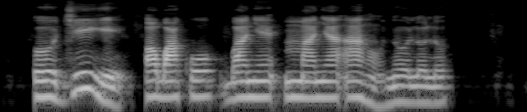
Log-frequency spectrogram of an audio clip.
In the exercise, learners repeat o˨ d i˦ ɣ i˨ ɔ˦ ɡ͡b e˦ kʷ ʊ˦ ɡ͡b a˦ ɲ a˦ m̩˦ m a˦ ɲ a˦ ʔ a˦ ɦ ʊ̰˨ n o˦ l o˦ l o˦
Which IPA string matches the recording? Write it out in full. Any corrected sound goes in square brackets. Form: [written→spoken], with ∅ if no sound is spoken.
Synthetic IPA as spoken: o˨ [d→d͡ʒ] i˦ ɣ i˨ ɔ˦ ɡ͡b [e˦→a˦] kʷ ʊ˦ ɡ͡b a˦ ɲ [a˦→e˦] m̩˦ m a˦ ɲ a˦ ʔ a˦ ɦ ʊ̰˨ n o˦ l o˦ l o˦

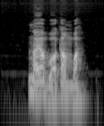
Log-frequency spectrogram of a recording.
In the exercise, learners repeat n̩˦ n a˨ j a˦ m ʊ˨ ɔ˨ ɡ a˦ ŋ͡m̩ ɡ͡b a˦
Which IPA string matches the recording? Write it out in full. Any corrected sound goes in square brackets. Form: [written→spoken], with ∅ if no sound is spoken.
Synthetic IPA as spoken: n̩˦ n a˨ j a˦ [m→b] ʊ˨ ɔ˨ [ɡ→k] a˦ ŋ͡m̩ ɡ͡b a˦

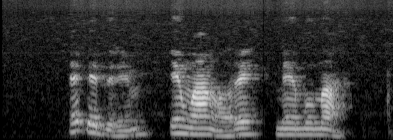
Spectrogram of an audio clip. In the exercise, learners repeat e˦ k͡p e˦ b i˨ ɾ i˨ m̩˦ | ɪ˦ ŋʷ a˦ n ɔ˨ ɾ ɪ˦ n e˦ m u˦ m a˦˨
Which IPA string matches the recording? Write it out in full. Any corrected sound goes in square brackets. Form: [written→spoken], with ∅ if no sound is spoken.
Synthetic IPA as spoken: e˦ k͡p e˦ b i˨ ɾ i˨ m̩˦ | ɪ˦ ŋʷ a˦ [n→ŋ] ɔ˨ ɾ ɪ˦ n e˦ m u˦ m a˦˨

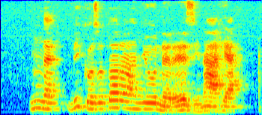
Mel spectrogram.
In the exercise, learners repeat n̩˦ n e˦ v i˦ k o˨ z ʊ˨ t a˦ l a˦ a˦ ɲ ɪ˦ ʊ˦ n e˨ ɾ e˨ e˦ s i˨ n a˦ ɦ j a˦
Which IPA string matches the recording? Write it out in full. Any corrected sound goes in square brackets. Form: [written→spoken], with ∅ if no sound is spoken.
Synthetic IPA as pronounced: n̩˦ n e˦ [v→b] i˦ k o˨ z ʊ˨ t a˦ [l→ɾ] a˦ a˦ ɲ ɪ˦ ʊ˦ n e˨ ɾ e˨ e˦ [s→z] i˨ n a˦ ɦ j a˦

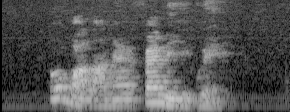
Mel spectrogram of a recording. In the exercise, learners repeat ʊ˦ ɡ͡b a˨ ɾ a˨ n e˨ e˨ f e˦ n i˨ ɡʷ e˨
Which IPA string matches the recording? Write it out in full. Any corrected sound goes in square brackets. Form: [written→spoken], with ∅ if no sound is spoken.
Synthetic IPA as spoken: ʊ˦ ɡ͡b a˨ [ɾ→l] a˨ n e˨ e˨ f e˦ n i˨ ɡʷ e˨

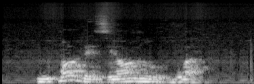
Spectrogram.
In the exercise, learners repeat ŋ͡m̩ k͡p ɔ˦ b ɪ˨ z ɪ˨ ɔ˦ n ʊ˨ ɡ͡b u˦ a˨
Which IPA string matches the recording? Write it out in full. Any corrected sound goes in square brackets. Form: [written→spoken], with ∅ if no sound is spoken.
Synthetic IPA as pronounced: ŋ͡m̩ k͡p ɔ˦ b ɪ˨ z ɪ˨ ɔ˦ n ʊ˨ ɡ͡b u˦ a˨

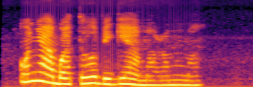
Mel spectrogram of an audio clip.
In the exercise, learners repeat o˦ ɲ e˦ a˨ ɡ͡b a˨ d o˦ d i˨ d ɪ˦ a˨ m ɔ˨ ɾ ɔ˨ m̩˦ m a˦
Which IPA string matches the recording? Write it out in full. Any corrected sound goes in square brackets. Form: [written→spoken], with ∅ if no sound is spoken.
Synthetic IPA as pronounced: o˦ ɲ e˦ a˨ ɡ͡b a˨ [d→t] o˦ [d→b] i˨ [d→ɡ] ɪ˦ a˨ m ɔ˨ ɾ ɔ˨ m̩˦ m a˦

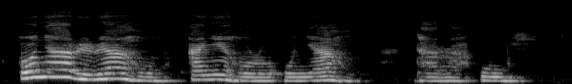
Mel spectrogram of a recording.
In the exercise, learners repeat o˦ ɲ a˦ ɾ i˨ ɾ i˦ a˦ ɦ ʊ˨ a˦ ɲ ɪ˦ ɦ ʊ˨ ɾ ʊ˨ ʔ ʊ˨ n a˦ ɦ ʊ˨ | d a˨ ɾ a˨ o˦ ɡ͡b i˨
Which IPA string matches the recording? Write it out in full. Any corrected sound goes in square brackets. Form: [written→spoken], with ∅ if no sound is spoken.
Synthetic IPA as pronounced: o˦ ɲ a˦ ɾ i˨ ɾ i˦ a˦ ɦ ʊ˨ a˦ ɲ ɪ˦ ɦ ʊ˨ ɾ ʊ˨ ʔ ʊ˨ [n→ɲ] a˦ ɦ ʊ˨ | d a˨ ɾ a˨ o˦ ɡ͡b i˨

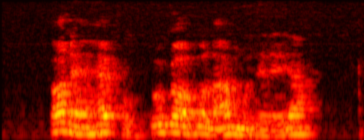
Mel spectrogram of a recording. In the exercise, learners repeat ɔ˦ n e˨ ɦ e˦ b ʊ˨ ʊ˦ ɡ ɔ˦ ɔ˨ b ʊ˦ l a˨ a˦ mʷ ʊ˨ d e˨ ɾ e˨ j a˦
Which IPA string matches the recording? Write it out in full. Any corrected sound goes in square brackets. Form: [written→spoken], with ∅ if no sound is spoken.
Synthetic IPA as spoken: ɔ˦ n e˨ ɦ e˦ [b→p] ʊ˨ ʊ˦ ɡ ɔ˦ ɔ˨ b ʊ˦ l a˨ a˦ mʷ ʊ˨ d e˨ ɾ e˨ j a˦

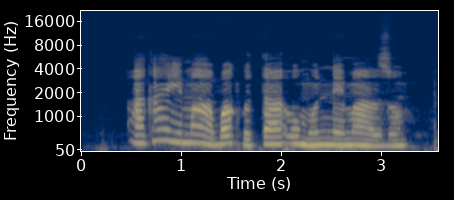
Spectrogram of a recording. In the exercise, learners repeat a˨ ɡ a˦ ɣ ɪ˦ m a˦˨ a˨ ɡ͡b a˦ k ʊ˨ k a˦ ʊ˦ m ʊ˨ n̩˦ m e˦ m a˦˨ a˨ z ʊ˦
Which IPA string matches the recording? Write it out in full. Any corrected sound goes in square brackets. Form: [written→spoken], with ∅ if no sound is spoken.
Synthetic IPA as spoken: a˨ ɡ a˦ ɣ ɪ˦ m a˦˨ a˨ ɡ͡b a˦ k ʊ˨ [k→t] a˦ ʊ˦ m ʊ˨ n̩˦ [m→n] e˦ m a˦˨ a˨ z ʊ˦

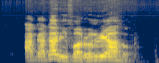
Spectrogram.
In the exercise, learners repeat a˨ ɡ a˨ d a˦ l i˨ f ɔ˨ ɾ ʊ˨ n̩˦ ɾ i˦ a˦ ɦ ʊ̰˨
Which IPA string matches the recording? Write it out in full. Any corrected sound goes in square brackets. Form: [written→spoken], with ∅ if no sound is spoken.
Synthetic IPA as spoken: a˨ ɡ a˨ d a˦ [l→ɾ] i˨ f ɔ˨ ɾ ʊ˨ n̩˦ ɾ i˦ a˦ ɦ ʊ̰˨

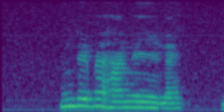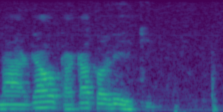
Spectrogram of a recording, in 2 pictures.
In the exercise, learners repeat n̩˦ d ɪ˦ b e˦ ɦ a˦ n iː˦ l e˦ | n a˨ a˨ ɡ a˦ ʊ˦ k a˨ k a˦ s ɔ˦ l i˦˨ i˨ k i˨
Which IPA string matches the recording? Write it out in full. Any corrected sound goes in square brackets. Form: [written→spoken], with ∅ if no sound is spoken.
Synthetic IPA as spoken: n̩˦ d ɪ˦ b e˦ ɦ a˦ n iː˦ l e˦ | n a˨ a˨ ɡ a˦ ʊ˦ k a˨ k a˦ [s→t] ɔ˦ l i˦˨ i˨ k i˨

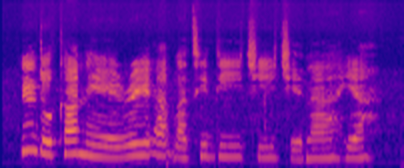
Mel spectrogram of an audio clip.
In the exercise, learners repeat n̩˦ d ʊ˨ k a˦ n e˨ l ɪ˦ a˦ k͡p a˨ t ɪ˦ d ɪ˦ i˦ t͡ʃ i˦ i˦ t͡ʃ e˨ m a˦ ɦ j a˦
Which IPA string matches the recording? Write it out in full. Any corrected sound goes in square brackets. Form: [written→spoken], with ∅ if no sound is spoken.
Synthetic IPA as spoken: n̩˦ d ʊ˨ k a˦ n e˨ [l→ɾ] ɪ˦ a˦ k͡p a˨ t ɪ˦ d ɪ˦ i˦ t͡ʃ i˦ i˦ t͡ʃ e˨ [m→n] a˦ ɦ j a˦

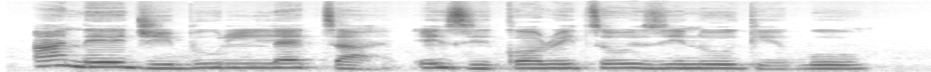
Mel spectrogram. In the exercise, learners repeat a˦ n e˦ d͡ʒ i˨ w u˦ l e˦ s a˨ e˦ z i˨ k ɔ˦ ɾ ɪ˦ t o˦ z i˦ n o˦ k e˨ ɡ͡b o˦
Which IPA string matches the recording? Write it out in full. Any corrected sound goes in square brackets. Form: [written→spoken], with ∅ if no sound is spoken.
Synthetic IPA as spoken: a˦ n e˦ d͡ʒ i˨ [w→b] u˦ l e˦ [s→t] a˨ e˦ z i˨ k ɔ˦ ɾ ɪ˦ t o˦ z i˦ n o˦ [k→ɡ] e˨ ɡ͡b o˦

